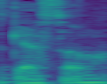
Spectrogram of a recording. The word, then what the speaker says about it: gesso: It says gesso. But it's pronounced gesso, honey. Well, maybe this will use a J.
